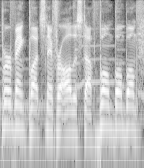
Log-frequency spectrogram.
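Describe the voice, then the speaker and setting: A man live-streaming from home, telling a wild story in an excitable, profane rush and tossing in quick voices for other people. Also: fairly high pitch, faint music behind.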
